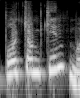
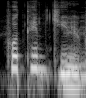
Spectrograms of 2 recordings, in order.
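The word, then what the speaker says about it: 뽀쫌킨 (Потёмкин): 이게 엄밀히 말하면 전환 뽀쫌킨 뭐 이렇게 발음해야 되는데 포텐킨.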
